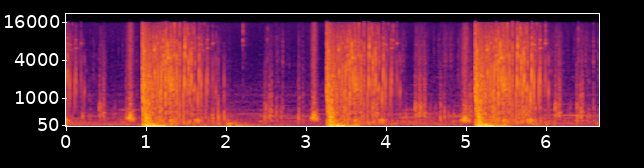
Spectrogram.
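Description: Bricks and plaster crumble and clatter down after each blow.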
